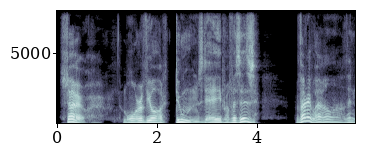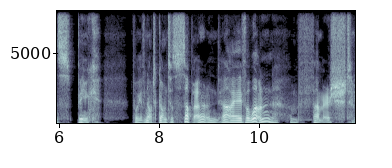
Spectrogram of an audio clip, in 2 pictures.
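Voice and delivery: high-pitched, put-upon lordly voice; haughty chieftain, bored. Acted. Chieftain hurrying Rin before supper, bored and haughty. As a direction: indulge him impatiently, supper is waiting.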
